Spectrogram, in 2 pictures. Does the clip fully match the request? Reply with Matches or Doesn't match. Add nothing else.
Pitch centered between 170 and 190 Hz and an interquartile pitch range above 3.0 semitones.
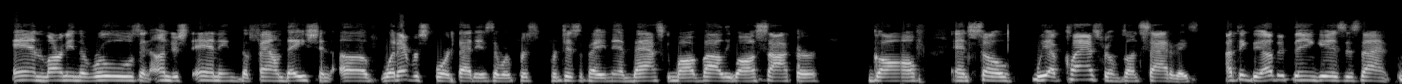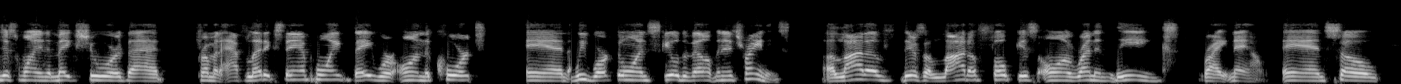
Doesn't match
